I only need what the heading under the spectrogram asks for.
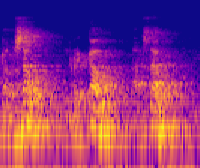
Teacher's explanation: Al caer la D suele producirse el cerramiento de la O final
